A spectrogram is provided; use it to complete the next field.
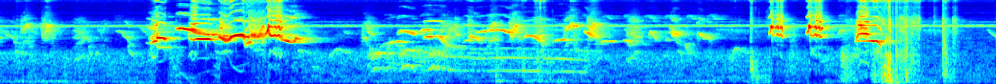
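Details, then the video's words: Oriental magpie-robin singing bright, varied whistled phrases, alternating with lower drawn-out tones. Several sharp rustling or flapping noises occur near the end, over a steady faint high tone. "burung Kacer gacor"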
